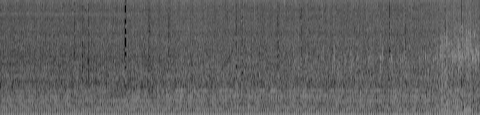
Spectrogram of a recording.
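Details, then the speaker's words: Troy Bilt string trimmer, small two-stroke, test run after the carburetor was cleaned and before full reassembly: steady even buzz with no surging or misses, brief rev near the end. Engine sounds good, though the primer bulb doesn't seem to be priming. "So the carburetor works. Whoops. And the engine sounds good."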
